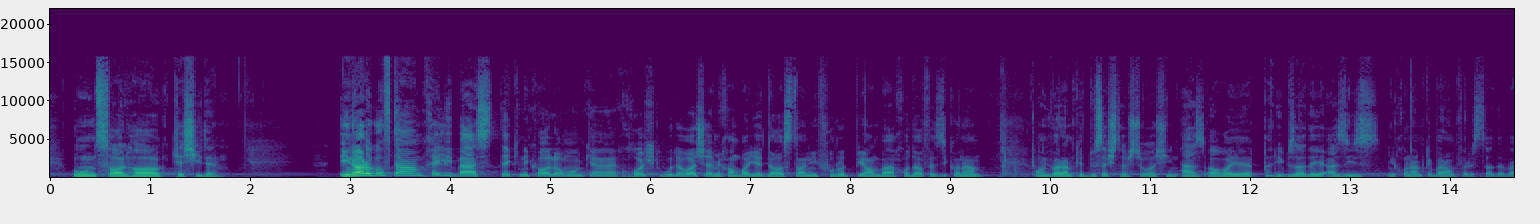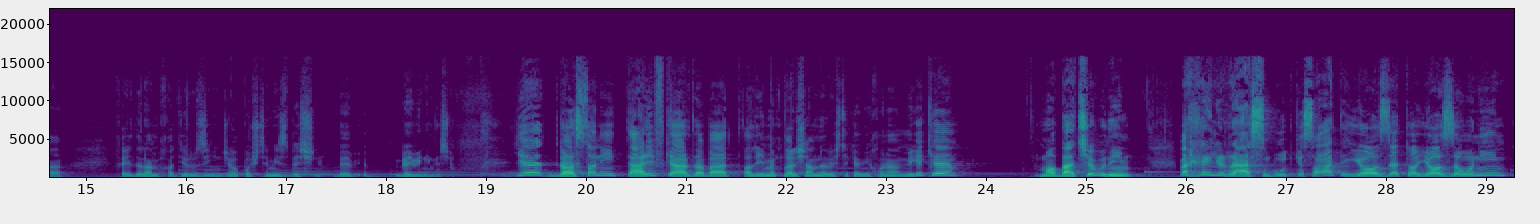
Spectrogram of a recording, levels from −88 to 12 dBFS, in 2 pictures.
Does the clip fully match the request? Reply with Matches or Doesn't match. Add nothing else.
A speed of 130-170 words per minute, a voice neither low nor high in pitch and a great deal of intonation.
Matches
